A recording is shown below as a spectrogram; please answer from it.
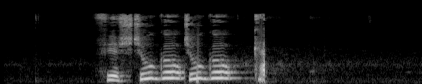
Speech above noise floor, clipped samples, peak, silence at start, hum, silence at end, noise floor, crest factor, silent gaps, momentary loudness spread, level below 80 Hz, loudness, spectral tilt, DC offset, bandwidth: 44 dB; under 0.1%; -2 dBFS; 0.95 s; none; 1.55 s; -61 dBFS; 18 dB; none; 7 LU; -58 dBFS; -18 LUFS; -4 dB/octave; under 0.1%; 11.5 kHz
